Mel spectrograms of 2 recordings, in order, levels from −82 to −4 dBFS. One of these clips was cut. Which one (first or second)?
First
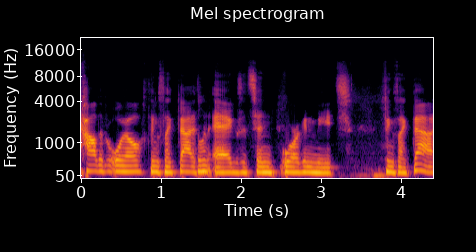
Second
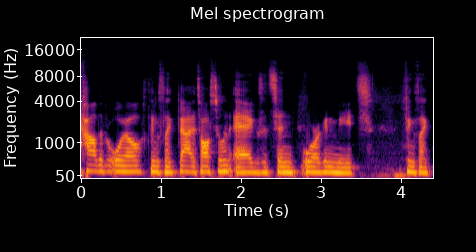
first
